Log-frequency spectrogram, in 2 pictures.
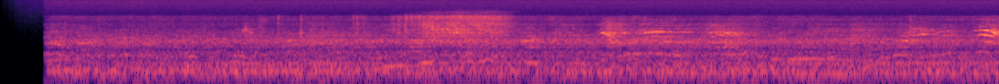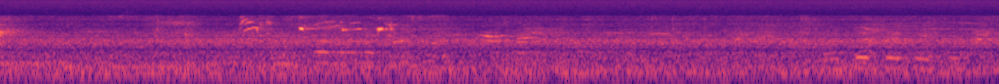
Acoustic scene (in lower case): residential area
